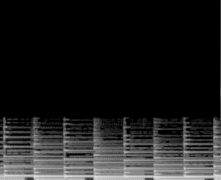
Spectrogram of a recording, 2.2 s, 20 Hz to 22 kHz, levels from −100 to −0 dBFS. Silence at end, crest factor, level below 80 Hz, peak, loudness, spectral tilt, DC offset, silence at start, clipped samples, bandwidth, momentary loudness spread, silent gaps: 0 s; 14 dB; -50 dBFS; -4 dBFS; -20 LUFS; -7 dB/octave; under 0.1%; 0 s; under 0.1%; 7.2 kHz; 1 LU; none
